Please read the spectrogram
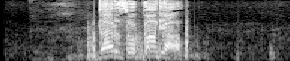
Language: Bateri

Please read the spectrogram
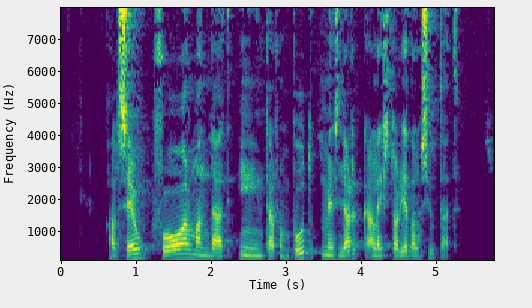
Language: Catalan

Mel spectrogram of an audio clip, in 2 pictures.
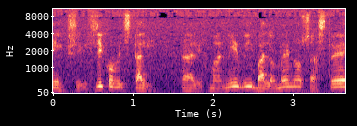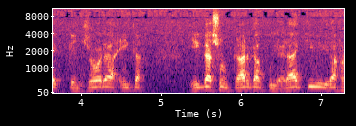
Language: Greek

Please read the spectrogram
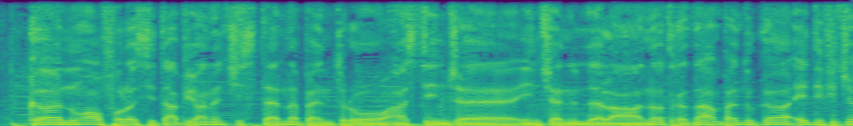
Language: Romanian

